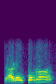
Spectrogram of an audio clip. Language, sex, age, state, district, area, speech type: Odia, male, 60+, Odisha, Angul, rural, conversation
